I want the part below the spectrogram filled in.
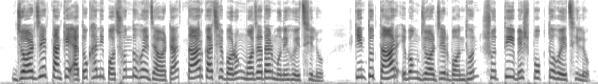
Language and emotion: Bengali, neutral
